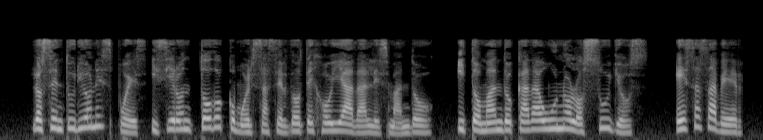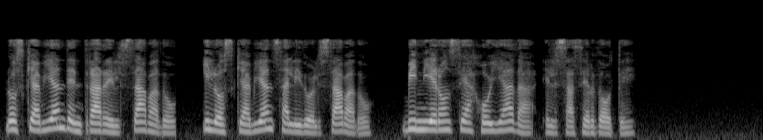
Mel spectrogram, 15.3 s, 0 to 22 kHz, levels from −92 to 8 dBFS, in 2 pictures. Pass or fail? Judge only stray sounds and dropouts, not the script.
pass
